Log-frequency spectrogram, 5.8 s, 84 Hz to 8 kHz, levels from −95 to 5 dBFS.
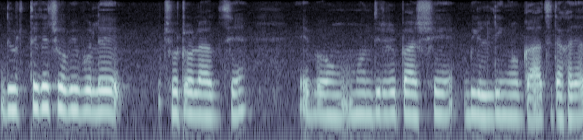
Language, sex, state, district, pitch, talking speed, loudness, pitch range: Bengali, female, West Bengal, Kolkata, 195 Hz, 135 wpm, -17 LUFS, 185-210 Hz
